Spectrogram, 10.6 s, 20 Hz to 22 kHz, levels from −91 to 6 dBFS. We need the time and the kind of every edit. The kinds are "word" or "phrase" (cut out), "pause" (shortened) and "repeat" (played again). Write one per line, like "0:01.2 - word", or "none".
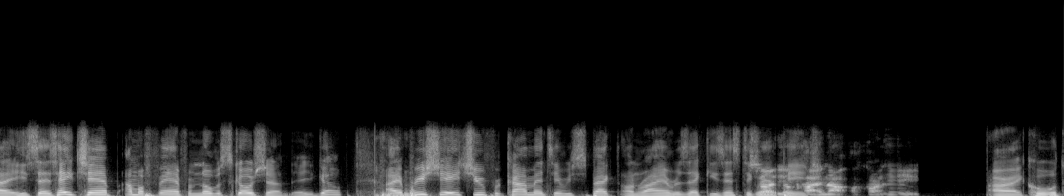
none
